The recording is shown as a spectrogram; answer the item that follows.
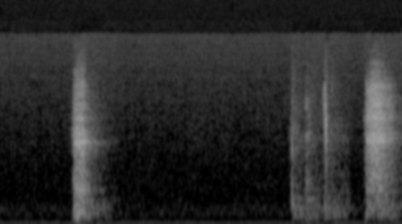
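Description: Near silence broken by a man's breaths: a short breath about a second in, a few faint clicks around three seconds, and another breath just before the end.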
